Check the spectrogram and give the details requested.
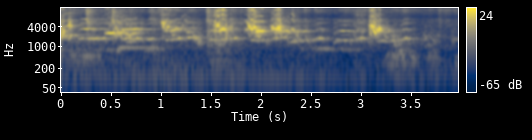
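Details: Happy budgies chirping: bursts of sharp, high squeaky chirps and scratchy squawks come in clusters about every half second to second, with brief quieter gaps and a faint low hum.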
